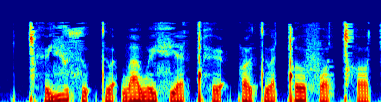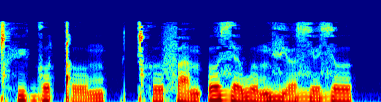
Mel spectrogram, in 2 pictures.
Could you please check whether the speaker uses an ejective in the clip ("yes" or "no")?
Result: no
